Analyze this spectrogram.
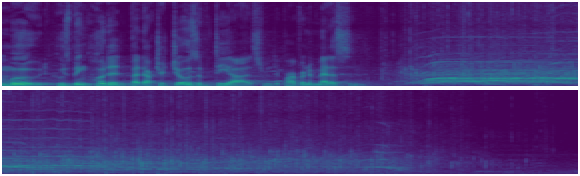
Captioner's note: cheers and applause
